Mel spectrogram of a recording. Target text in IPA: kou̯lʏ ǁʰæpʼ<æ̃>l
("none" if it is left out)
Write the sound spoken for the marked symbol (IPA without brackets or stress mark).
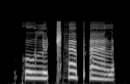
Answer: æ̃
